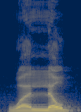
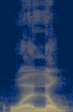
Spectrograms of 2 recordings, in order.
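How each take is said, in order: No difference in how they are said.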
